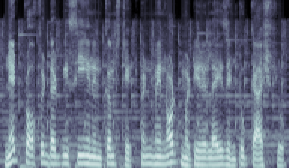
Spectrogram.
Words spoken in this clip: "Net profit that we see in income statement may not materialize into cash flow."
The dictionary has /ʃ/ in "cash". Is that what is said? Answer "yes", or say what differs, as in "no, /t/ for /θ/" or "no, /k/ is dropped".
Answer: yes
